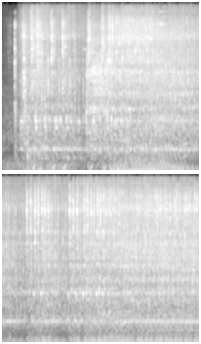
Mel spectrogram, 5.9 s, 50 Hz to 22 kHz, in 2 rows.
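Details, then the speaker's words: 1952 Harley panhead FL bobber after a Linkert carb rebuild and tuning; big twin settles into a steady, even loping beat with no misfires; runs well, mixture may need slight adjustment. "well that seems to be working good now so you would you might have to play the mixer a little bit but it gets close"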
